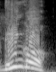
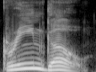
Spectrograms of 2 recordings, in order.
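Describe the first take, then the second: First: It is run together in a Spanish accent. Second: It is said as two plain English words. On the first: "Say it with a Spanish accent" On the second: "the actual name is Green Go"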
